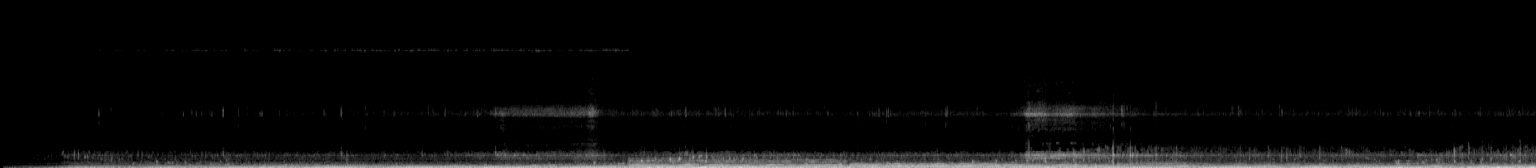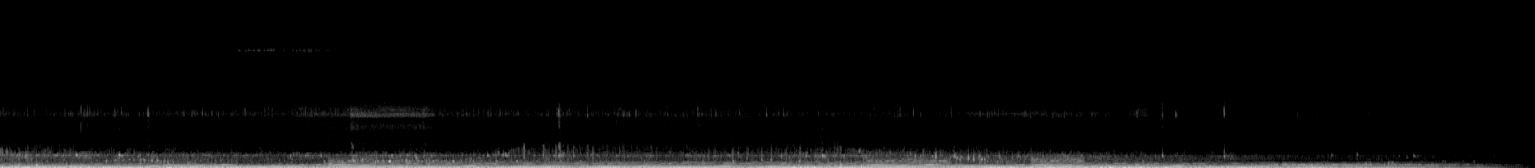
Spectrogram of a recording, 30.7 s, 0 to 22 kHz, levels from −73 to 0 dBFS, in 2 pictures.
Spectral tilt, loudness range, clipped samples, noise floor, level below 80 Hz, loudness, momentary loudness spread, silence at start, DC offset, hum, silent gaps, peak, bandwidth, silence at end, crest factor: -10 dB/octave; 4 LU; under 0.1%; -52 dBFS; -32 dBFS; -23 LUFS; 7 LU; 0.3 s; under 0.1%; none; none; -6 dBFS; 8.2 kHz; 0.55 s; 16 dB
